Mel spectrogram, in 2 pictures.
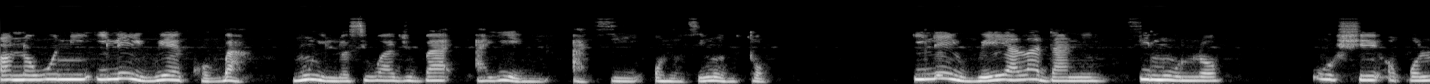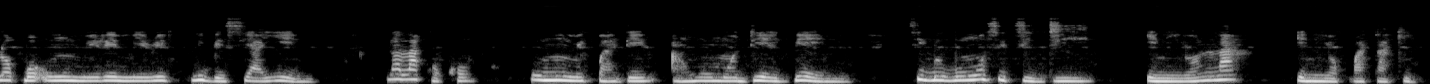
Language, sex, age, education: Yoruba, female, 15-29, tertiary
